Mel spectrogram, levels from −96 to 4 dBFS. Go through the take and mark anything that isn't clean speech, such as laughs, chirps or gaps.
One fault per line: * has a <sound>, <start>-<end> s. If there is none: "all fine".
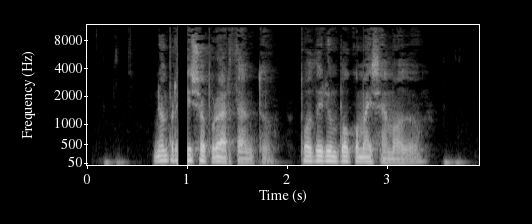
* has a dropout, 0.9-1.0 s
